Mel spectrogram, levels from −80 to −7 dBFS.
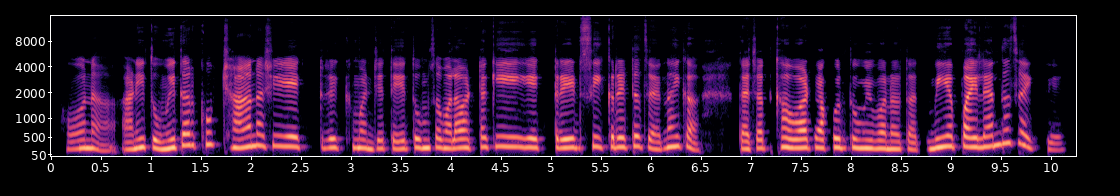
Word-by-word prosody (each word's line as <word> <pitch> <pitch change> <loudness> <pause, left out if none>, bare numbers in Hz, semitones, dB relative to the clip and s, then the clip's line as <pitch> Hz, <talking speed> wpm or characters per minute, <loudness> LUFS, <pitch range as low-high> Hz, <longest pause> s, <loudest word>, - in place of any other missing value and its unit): हो 200 +3 -3
ना. 215 -1 +1 0.3
आणि 210 +6 +3
तुम्ही 210 0 +4
तर 295 0 +2
खूप 315 -1 -4
छान 235 +4 +2
अशी 280 -1 -3 0.2
एक 245 0 -3
ट्रिक 230 +1 -4
म्हणजे 210 -2 -1
ते 200 0 -1
तुमचं 225 0 +1
मला 215 +1 +2
वाटतं 230 +2 -1
की 265 - -3 0.3
एक 230 0 -3
ट्रेड 230 0 +3
सिक्रेटच 245 +1 -1
आहे 190 -2 -2
नाही 255 +2 +1
का? 240 -5 -3 0.4
त्याच्यात 205 +1 -2
खवा 230 -2 +4
टाकून 225 0 +1
तुम्ही 220 -2 +2
बनवतात. 195 -3 -1
मी 230 +5 +4
हे 265 - +4
पहिल्यांदाच 270 +8 +2
ऐकतेय. 210 - -6
230 Hz, 180 wpm, -23 LUFS, 215-250 Hz, 0.4 s, तुम्ही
